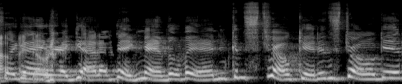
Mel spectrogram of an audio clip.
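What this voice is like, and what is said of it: Inaccurate Andrew Dice Clay Italian accent. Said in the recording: “accent's even more inaccurate ... Andrew Dice Clay was not an authentic Italian accent”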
